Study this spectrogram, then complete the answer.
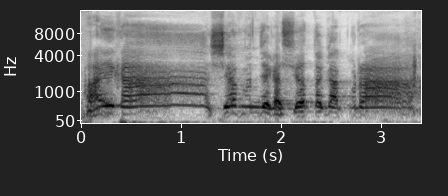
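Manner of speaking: very high, drawn-out sneering dad; mocking father. Father dismisses his child's perfect score with a high shouting sneer. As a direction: stretch the sigh, then sneer it out.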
